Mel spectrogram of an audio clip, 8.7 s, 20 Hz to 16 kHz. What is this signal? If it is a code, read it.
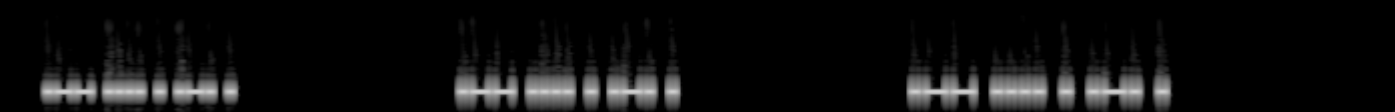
Morse code, heard as a keyed tone, about 38 wpm, 700 Hz. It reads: WHERE WHERE WHERE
